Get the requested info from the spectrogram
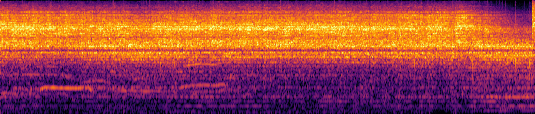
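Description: Rock band playing live, heard through the club PA from among the audience: distorted electric guitars over drums, loud and dense. High notes glide up and down over the first few seconds.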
